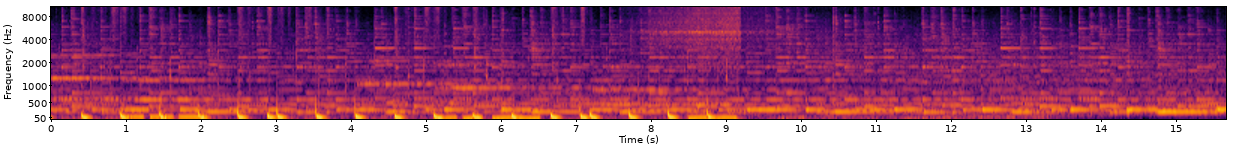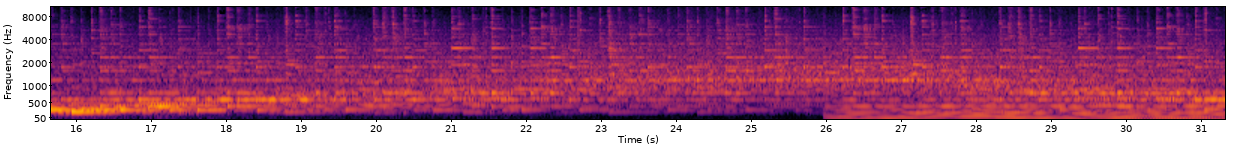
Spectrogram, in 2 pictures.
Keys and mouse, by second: 5.3-7.1 right drag, 7.1-8.1 alt+drag, 8.1 right click, 12.8-15.3 right drag, 15.3 click, 18.0 alt+click, 19.5 alt+click, 21.5 right click, 22.8 right click, 24.6 click, 26.3 right click, 27.8 shift+right click, 29.0-31.2 shift+right drag.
